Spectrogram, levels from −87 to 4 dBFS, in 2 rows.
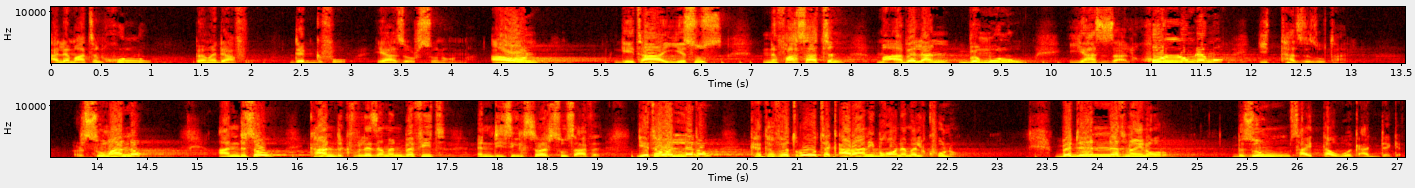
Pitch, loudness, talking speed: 185 Hz, -19 LUFS, 90 wpm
